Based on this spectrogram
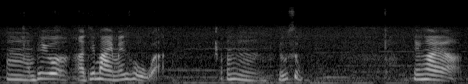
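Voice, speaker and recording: A woman in her thirties from Thailand, chatting casually to her viewers in an unhurried way, often filling pauses with soft hums. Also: fairly high pitch, soft background music. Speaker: vlogger. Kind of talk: casual chat to camera.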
